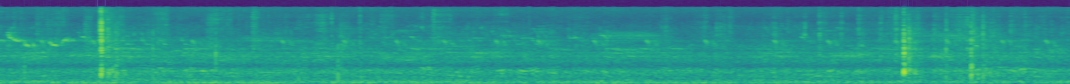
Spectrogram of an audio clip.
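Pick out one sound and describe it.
A tennis ball is struck with a racket, with sharp pops.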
